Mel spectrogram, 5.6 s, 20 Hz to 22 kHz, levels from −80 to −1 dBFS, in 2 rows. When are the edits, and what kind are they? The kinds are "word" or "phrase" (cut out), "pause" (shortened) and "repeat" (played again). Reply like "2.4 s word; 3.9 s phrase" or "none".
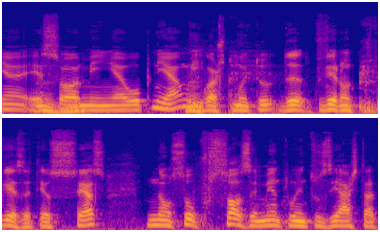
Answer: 1.5 s word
